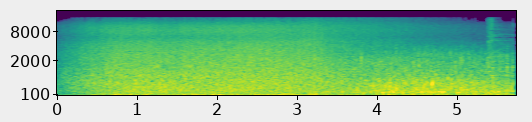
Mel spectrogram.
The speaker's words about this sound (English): My favorite thing about the ocean is the sound of the waves.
